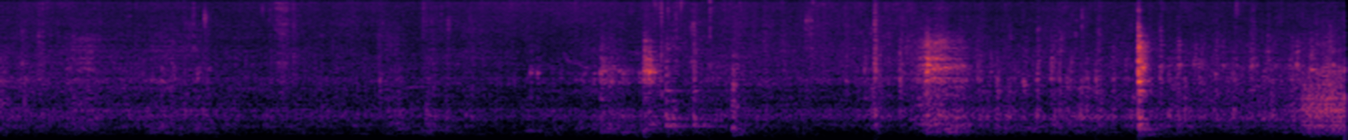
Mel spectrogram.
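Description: Sel roti frying in hot oil, a steady sizzle, with a utensil scraping and clicking in the pan; one sharper click comes near the end.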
